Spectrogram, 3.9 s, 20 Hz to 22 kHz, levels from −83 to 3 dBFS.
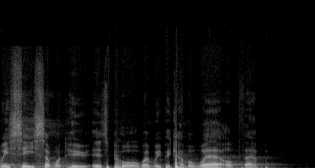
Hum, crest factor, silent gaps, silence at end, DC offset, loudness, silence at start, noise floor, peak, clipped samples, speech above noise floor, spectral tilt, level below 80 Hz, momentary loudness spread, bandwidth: none; 26 dB; none; 0.6 s; under 0.1%; -29 LUFS; 0 s; -67 dBFS; -2 dBFS; under 0.1%; 39 dB; -6.5 dB/octave; -46 dBFS; 9 LU; 16.5 kHz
